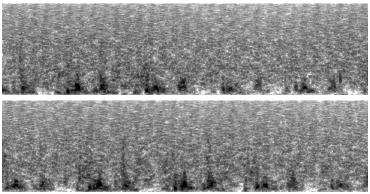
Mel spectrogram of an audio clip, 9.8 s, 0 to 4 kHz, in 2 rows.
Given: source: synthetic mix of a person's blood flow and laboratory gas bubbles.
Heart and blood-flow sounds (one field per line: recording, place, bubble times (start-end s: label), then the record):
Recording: Doppler ultrasound of blood flow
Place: precordium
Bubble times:
4.48-4.60 s: bubbles
4.82-4.96 s: bubbles
From the record:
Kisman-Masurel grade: 111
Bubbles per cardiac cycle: 1 to 2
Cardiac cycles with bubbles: 1 to 10%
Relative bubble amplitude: barely perceptible (0.100 to 0.250)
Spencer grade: 1 (occasional bubble signal discernible with the cardiac motion signal, with majority of cardiac periods free of bubbles)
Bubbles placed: only in the low amplitude regions of the cardiac cycle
